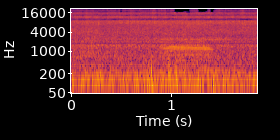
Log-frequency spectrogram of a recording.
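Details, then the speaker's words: 1984 Camaro Z28 V8 idling while warming, thermostat not yet open: deep, lumpy idle with an uneven stumbling beat instead of a smooth burble; dropping a cylinder, misfire, rough idle. Owner plans to adjust timing. "Definitely sounds like she's not running on all 8 right now. Oh yeah. Definitely not running on all 8 today."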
